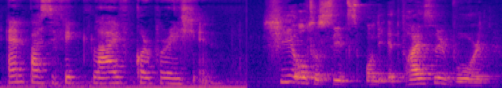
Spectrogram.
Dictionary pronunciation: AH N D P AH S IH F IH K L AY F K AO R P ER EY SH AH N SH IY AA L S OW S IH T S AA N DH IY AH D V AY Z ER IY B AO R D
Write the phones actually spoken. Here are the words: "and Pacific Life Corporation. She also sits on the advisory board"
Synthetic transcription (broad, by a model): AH N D P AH S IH F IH K L AY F K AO R P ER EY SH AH N SH IY AA L S OW S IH T S AA N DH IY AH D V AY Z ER IY B AO R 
